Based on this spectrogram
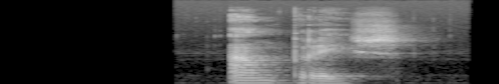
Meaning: singular dependent-clause past indicative of aanprijzen
- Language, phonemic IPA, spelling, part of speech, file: Dutch, /ˈampres/, aanprees, verb, Nl-aanprees.ogg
